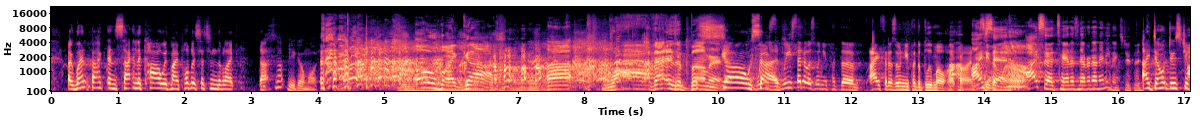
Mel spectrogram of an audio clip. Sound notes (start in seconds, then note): 4.0 laughter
